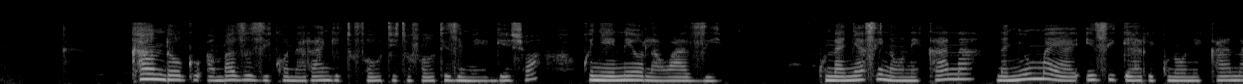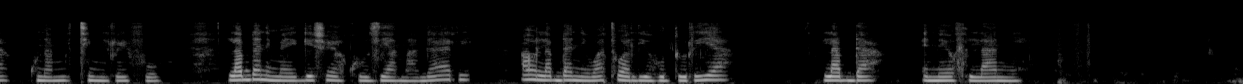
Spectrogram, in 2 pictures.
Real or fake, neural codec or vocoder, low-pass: real; none; 7.2 kHz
